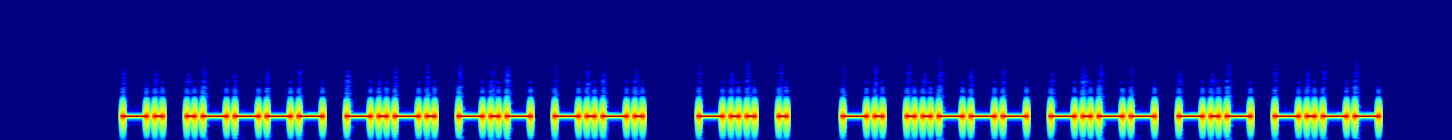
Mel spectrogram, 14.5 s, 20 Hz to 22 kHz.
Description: Morse code, heard as a keyed tone, about 15 wpm, 700 Hz. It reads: N1CKC DE N2YKY
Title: USA Callsign DE Callsign - 5 Characters - 15wpm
